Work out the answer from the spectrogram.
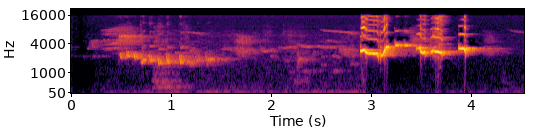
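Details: Singing orange-headed thrush in the morning, beginning with a quieter falling warble over a low hum, then a loud, quick string of rolling, looping whistled notes.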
